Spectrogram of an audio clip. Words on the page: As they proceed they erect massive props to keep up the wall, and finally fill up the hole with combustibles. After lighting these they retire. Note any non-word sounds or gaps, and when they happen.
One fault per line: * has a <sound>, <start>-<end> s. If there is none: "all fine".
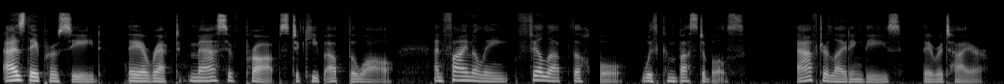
* has a dropout, 5.9-6.0 s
